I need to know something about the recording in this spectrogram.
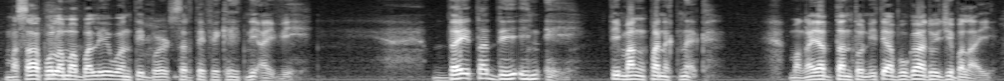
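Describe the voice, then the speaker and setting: A man's voice: mid-range voice, animated, normal speed, a bit bright, no echo, close to an everyday voice. A man acting a concerned male character in a Filipino family radio drama. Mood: troubled, resolute.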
